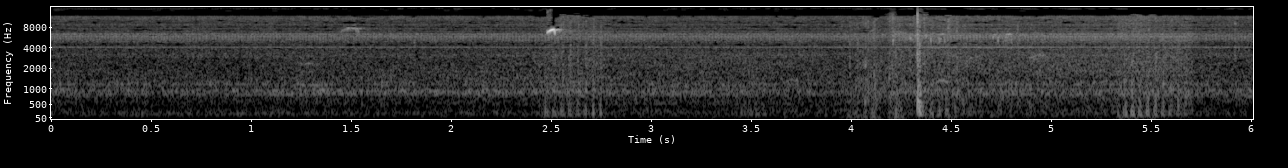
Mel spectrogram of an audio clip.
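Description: A small bird coming to a tube seed feeder: a single short high chirp, then a sharp click and a few brief low fluttering rustles as it lands on a perch.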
